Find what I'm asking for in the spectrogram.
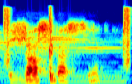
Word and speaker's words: Jean-Sebastien: I'm Jean-Sebastien. Thank you so much. – Let's hear JS, say your name one more time. Just Jean-Sebastien.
